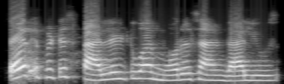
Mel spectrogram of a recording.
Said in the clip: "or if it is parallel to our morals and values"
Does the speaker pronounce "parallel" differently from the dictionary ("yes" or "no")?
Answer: yes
